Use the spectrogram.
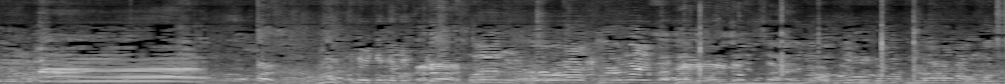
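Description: A Jersey heifer calf at a busy cattle market gives a loud, drawn-out moo close by. Bargaining voices and crowd chatter continue around it.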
